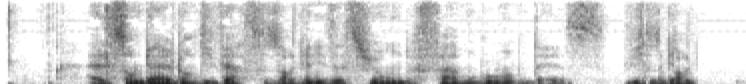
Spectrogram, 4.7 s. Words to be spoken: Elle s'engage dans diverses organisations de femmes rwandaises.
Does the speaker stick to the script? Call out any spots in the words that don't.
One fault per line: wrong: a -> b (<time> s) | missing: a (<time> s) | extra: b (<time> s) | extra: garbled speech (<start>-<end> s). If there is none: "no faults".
extra: garbled speech (3.9-4.4 s)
